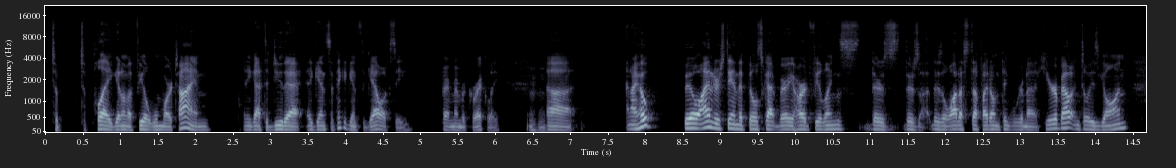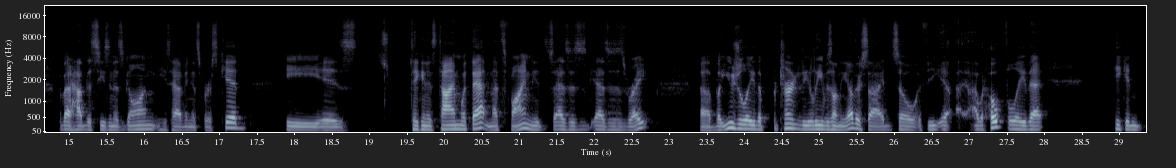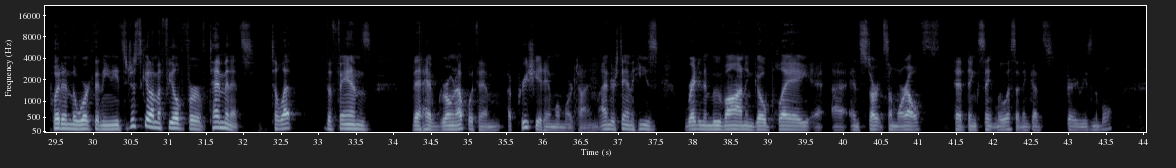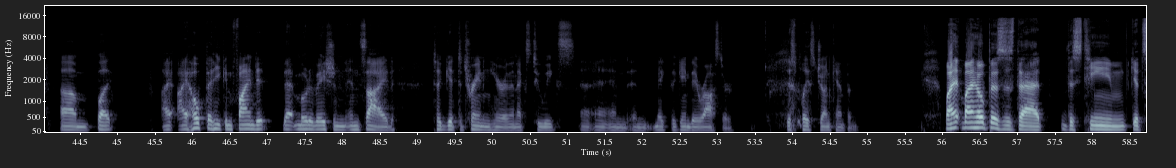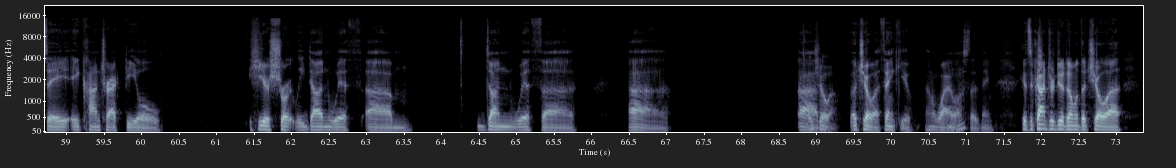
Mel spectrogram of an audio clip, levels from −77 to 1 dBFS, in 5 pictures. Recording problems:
none

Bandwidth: 14.5 kHz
